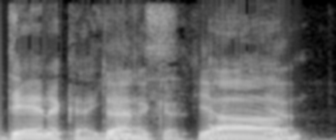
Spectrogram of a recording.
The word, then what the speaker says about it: Danica: Danica, is that how you pronounce it? – Danica.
